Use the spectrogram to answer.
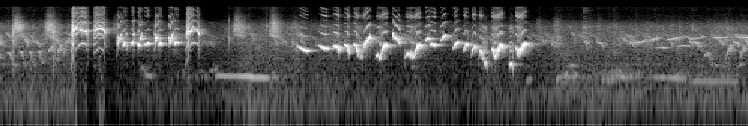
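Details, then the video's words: Vigorous white-rumped shama singing: quick staccato bursts, then a tumbling mix of whistles and chatters, fading into thin high notes, with a soft low whistle in the background. "Murai Gacor Full Durasi"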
